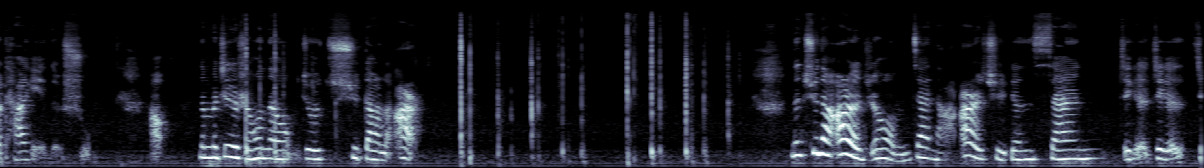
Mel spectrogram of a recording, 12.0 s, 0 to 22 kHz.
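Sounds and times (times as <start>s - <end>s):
keyboard typing: 2.4s - 3.6s, 4.6s - 7.5s.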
